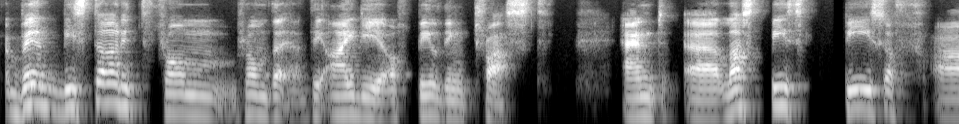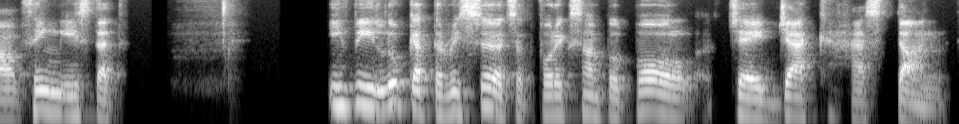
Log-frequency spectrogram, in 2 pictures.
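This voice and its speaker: A middle-aged man speaks as an interview guest. He offers advice in a conversational way, hesitating and doubling back over words as he builds each thought. His pitch sits in an ordinary middle range for a man. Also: expressive, slow pace, a little mellow. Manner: hesitant, repeating words as he goes. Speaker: podcast guest, business expert.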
